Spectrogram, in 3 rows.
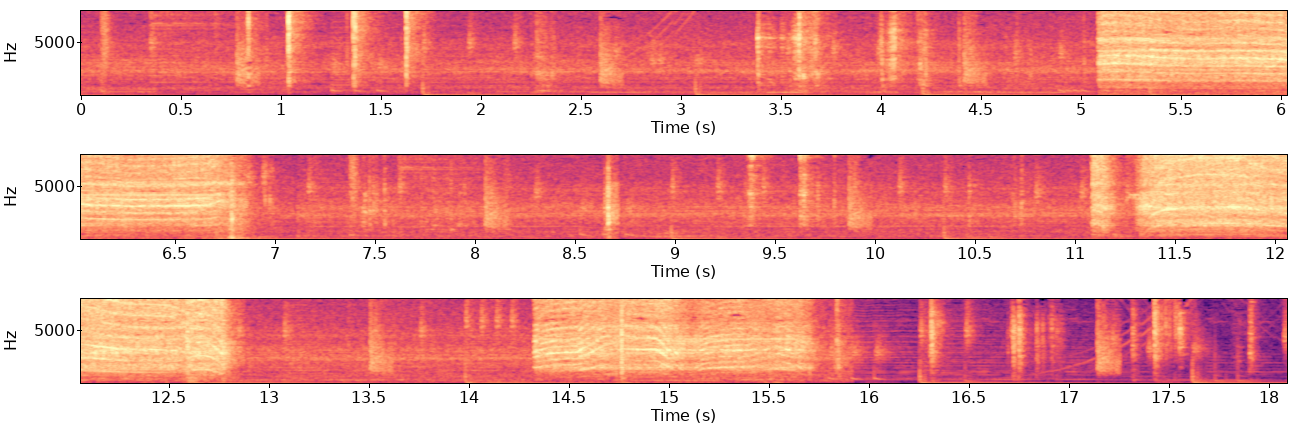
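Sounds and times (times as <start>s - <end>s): cordless drill motor whine: 5.1s - 6.9s, 11.1s - 12.8s, 14.3s - 15.8s.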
